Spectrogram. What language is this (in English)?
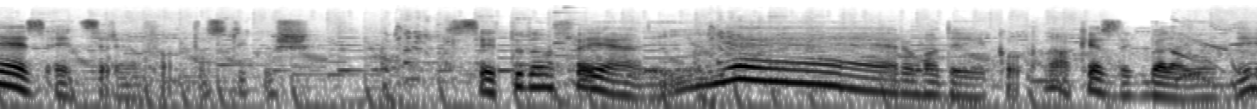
Hungarian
